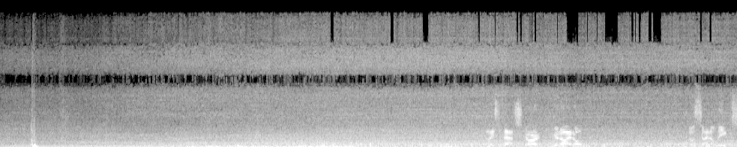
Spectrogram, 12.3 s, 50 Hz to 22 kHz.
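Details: 2004 GMC Yukon after fuel injector replacement (old injectors clogged) for rough idle and cylinder 3 misfire. With the cover reinstalled, a soft, low, steady idle rumble with handling noise and chirps; the engine idles smoothly.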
